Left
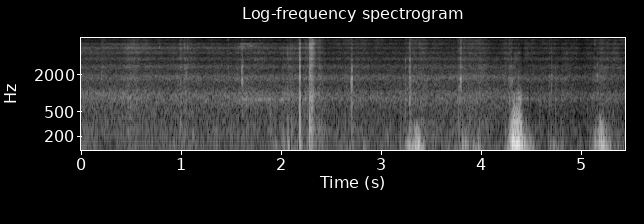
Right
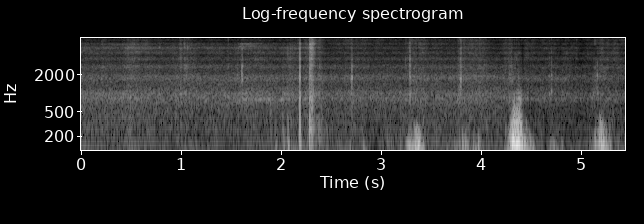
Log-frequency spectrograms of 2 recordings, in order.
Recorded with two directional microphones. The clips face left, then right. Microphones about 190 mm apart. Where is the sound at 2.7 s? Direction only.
65° left (ahead or behind).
